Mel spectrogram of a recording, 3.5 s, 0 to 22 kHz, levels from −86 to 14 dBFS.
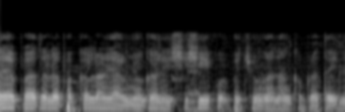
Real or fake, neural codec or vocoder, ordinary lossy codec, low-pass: fake; vocoder, 44.1 kHz, 128 mel bands, Pupu-Vocoder; MP3, 32 kbps; 7.2 kHz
